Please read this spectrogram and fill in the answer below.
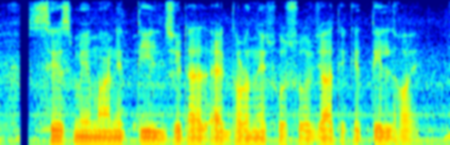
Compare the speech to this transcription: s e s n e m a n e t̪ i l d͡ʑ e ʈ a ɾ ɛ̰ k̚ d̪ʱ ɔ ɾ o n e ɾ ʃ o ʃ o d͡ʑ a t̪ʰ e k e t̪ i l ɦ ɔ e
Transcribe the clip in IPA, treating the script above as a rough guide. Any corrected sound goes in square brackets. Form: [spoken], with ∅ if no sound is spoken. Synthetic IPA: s e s [m] e m a n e t̪ i l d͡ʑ e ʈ a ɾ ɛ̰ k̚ d̪ʱ ɔ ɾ o n e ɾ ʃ o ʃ o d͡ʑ a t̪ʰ e k e t̪ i l ɦ ɔ e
